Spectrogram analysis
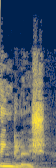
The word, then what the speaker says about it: English: The first syllable is stressed, in, and the second syllable is slightly de-stressed, glish. English.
